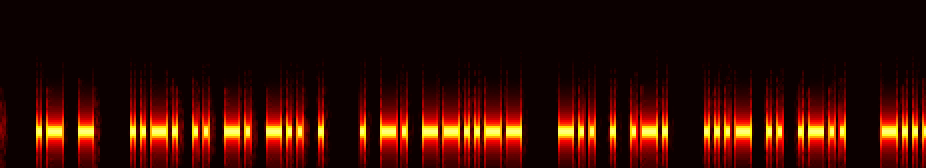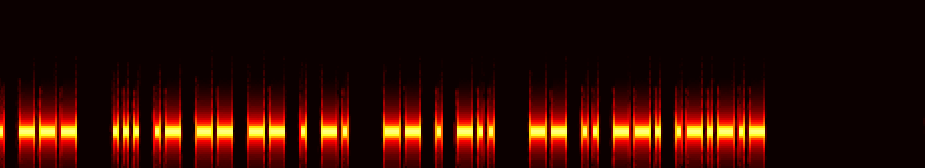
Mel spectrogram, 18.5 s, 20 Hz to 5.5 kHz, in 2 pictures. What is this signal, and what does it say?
Morse code, heard as a keyed tone, about 23 wpm, 600 Hz. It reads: AT FINDE EN, DER VIL BO SAMMEN MED MIG.
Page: Ferie 23 wpm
